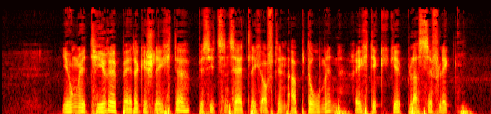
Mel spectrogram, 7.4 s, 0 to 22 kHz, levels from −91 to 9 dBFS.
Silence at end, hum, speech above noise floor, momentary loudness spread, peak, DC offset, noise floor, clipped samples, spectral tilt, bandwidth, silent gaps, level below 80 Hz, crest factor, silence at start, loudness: 0.3 s; none; 38 dB; 9 LU; 0 dBFS; under 0.1%; -56 dBFS; under 0.1%; -4.5 dB/octave; 16.5 kHz; none; -30 dBFS; 18 dB; 0.95 s; -18 LUFS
